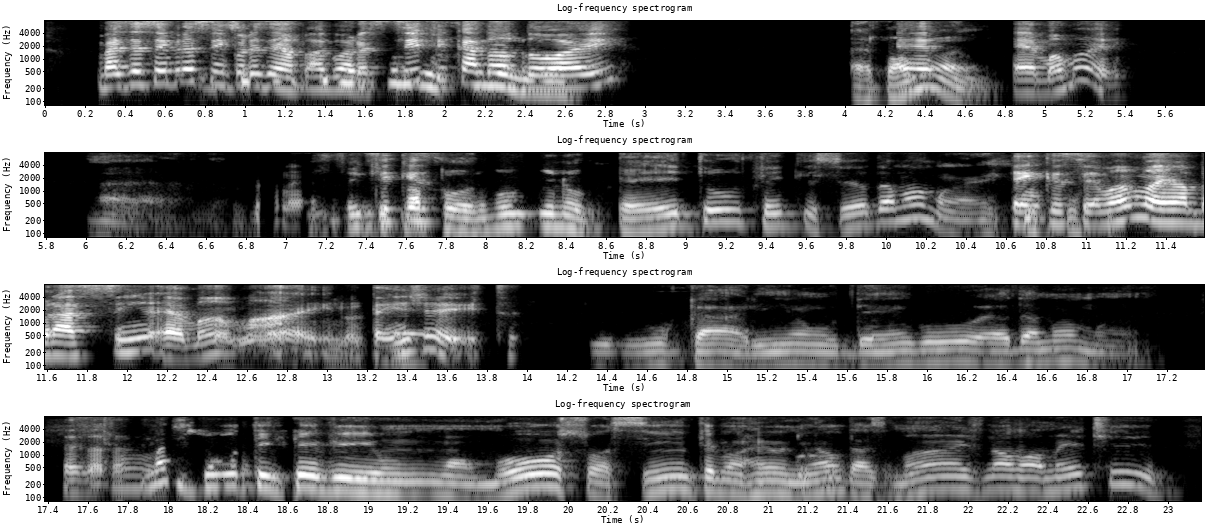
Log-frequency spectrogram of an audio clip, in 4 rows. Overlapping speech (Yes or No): Yes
